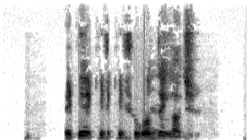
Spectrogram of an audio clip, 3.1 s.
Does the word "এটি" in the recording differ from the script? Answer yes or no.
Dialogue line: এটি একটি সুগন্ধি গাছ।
no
